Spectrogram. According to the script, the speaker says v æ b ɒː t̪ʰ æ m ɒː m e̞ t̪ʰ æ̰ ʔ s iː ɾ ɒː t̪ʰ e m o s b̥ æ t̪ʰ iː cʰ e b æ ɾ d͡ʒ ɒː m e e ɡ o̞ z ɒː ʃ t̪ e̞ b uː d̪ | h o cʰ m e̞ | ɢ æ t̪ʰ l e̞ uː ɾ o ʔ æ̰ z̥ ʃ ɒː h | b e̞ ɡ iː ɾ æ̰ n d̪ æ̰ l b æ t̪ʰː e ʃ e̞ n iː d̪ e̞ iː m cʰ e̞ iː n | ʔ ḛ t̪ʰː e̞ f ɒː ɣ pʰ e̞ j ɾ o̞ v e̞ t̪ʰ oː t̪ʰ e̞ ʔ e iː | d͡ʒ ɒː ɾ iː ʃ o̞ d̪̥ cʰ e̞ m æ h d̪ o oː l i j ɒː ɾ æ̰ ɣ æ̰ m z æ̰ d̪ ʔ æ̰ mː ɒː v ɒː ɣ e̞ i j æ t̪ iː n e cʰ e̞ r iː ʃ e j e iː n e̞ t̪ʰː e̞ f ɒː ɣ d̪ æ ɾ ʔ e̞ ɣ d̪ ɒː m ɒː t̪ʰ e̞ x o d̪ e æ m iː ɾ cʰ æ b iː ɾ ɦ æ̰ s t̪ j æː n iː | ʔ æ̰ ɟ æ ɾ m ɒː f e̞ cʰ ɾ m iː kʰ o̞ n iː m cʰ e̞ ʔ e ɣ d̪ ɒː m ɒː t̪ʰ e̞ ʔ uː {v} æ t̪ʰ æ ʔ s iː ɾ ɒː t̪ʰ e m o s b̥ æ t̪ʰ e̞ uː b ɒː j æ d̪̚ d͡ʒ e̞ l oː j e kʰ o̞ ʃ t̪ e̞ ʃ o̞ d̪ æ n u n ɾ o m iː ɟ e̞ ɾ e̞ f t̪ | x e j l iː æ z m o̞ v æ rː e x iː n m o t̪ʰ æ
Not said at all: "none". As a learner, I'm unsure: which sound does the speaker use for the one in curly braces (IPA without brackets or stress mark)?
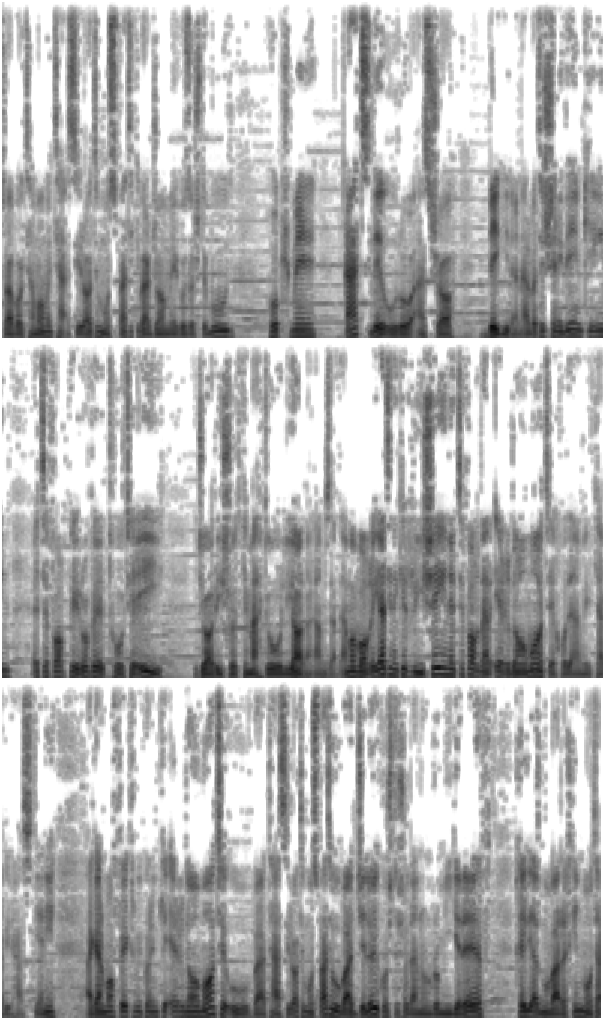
v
